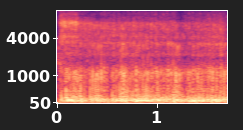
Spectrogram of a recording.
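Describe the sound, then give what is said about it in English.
A low-toned growl from a werewolf character rumbles steadily for a couple of seconds, deep and throaty with a rough, raspy texture and no pauses, fairly loud and alone without any talking. “As you say that, you hear a low-toned growl.”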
